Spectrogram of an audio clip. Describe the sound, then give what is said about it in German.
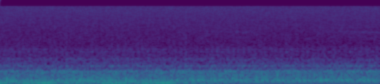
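A taxi engine gives a steady, low rumble with broad road noise. The sound stays constant and fairly loud throughout, with no voices and no clear stop. “Ich beuge mich vor, um ihn zu küssen, als das Taxi vor Simons Haus stehen bleibt.”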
